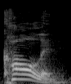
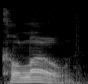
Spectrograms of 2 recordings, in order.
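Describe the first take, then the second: First: The stress is on the first syllable. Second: The stress is on the second syllable. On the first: It names an internal body organ. The speaker calls it wrong. "얘를 만약에 calling 이렇게 하게 되면은" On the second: It names a fragrance. The speaker calls it right. "두 번째 오의 강세를 하나 찍어주세요"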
